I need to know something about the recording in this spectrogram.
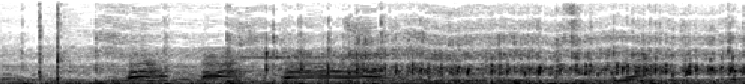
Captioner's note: laughs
